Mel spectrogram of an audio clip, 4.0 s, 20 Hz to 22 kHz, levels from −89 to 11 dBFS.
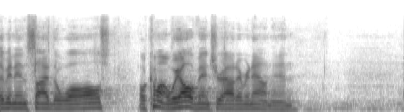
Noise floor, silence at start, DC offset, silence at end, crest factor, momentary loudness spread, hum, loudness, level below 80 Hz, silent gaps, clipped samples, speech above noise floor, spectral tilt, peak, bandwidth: -50 dBFS; 0 s; under 0.1%; 1.05 s; 20 dB; 17 LU; none; -20 LUFS; -56 dBFS; none; under 0.1%; 31 dB; -6 dB/octave; -2 dBFS; 13 kHz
